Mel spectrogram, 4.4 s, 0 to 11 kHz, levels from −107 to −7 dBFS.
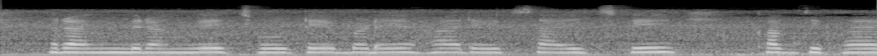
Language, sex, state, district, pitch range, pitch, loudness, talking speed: Kumaoni, female, Uttarakhand, Tehri Garhwal, 230-240 Hz, 235 Hz, -31 LUFS, 150 wpm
